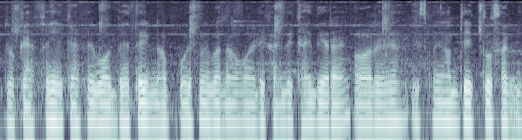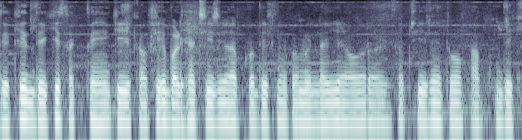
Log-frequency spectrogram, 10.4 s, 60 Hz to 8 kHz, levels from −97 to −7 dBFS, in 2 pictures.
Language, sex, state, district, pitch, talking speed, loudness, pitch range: Kumaoni, male, Uttarakhand, Uttarkashi, 110 Hz, 250 wpm, -19 LUFS, 105-110 Hz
